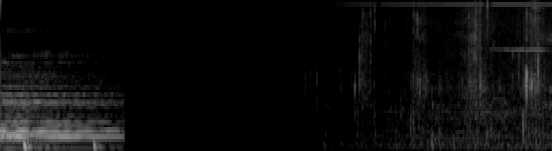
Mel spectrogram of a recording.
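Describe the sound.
Faint footsteps walking over the old Kuper Island Residential School site, a few soft irregular steps in the second half, coming after a short loud tonal sound and a stretch of silence.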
